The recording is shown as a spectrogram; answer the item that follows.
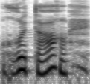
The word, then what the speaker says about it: retard: En français, généralement, on ne prononce pas la dernière consonne.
